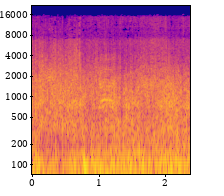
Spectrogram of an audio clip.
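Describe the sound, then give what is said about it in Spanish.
Strong wind on the road near Bonao roars steadily across the microphone, a dense, continuous rushing and buffeting noise with no break. “por Bonao, mucho viento, mucho viento. Así que precaución”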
